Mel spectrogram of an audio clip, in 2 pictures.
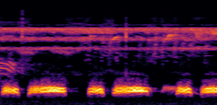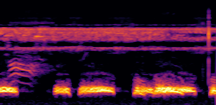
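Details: Spotted dove calling as a trapping lure: deep repeated coos grouped as short-long pairs, with a faint bird chirp and a constant high-pitched hum behind.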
